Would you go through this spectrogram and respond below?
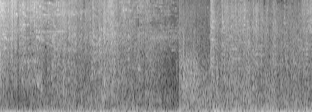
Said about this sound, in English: And a rhythmic sequence of earth-shaking booms began to ring out from the pits of the ravine, as the train cars began to strike with frequency into the sides and into the valley bottom.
